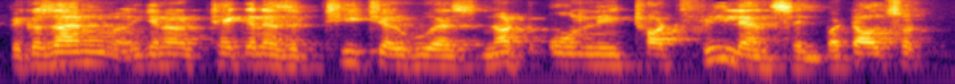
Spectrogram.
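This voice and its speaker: A man's voice: mid-range voice, steady tone, a bit bright, reverberant, low-quality recording. A middle-aged man from Pakistan with a Pakistani accent, speaking English as a second language after Urdu, answering interview questions fluently but with many fillers and restarts. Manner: fluent but filler-heavy, with frequent restarts and emphatic pauses. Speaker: guest.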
